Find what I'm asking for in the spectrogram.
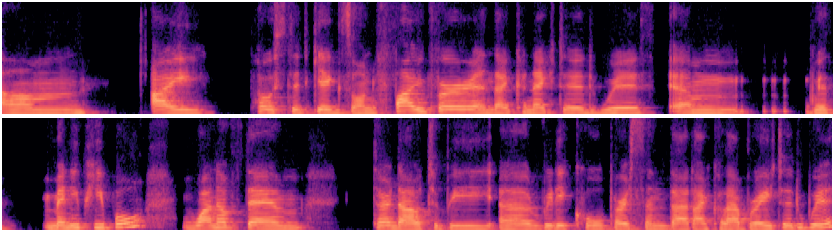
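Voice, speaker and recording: Over a quiet background, a woman with a non-native accent speaks fairly slowly at a medium pitch, her intonation flat and monotone. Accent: non-native English accent, noticeable. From Romania. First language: Romanian. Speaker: course creator. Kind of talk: interview. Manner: halting, many fillers.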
